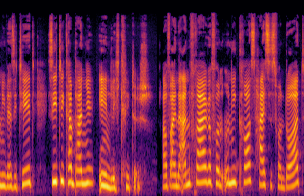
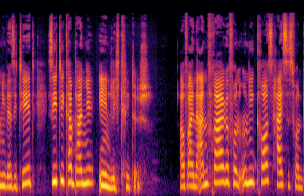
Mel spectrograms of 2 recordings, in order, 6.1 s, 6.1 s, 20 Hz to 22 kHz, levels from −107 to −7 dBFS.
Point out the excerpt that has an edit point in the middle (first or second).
first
